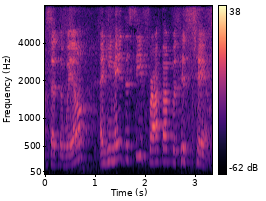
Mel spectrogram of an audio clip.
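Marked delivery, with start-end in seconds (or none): none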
